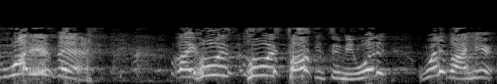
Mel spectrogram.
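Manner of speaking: loud, high, comic bafflement; bewildered outburst. Retold or imitated. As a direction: re-enact being freaked out, high and loud. Acts out his bewildered reaction.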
